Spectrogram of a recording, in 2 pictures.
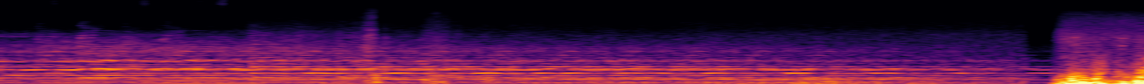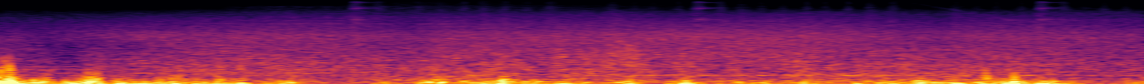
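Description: Wind gusts buffet a microphone outdoors on a carp fishing trip in Bulgaria; after a quieter opening with a faint tonal hum, a loud, rough roar of wind suddenly hits and keeps surging and rumbling to the end.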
